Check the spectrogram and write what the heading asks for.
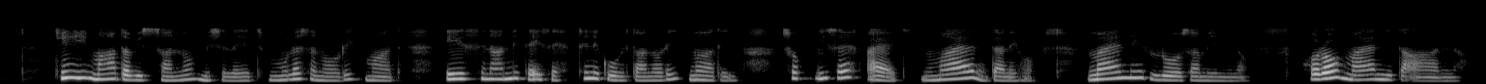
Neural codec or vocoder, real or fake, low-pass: codec, 24 kHz, 0.5 kbps, DualCodec; fake; 5.4 kHz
